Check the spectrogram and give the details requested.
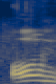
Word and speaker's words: ओम: इसका उच्चारण करना चाहिए ओम जब हम उच्चारण करते हैं ओ को पहली बार में ज्यादा समय देना है दूसरी बार में ऊ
